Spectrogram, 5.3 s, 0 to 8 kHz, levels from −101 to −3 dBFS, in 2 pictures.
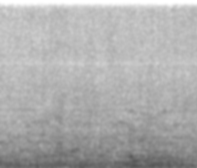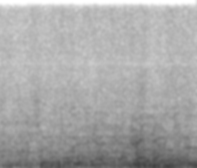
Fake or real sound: fake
